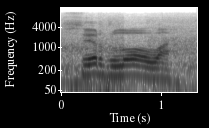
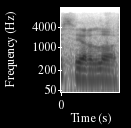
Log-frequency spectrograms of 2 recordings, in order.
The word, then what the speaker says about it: Свердлова: Я уточню, еще некоторые называют Свердлова.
